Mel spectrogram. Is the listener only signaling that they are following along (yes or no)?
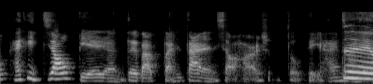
no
